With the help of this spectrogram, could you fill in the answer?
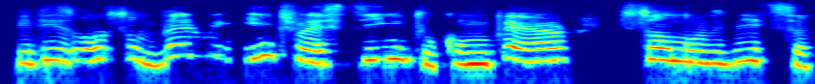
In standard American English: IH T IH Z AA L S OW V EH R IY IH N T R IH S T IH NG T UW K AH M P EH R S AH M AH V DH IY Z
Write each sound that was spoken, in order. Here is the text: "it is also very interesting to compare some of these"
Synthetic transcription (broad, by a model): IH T IH Z AA L S OW V EH R IY IH N T R IH S T IH NG T UW K AH M P EH R S AH M AH V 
